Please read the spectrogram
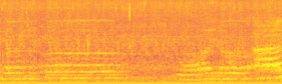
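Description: A group of voices chanting a Donyi Polo prayer song together, drawing out long held notes, with a short rising phrase near the end.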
